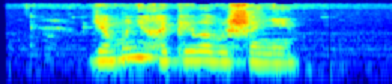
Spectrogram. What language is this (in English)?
Belarusian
